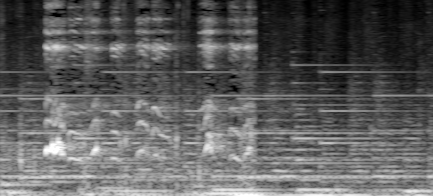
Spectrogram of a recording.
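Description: Dog whining and yipping in a quick run of high, bending cries lasting about two seconds, the loudest right at the start, over steady background music.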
